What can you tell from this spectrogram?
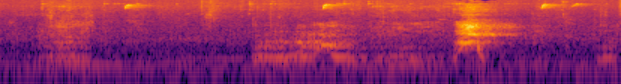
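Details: Dog barking during a young pup named Rammstein's first lesson with the pack at a Border Collie boot camp; soft low grumbles, then one sharp bark near the end, with faint high bird chirps in the background.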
